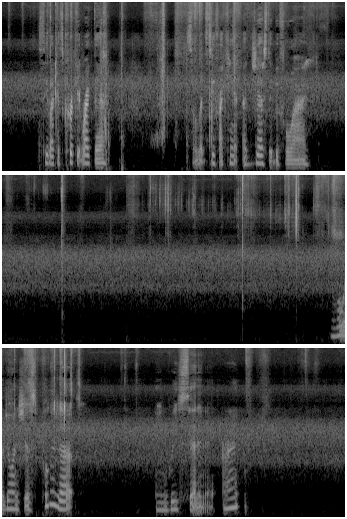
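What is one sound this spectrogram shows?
Paper rustles softly as hands fold and press it.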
